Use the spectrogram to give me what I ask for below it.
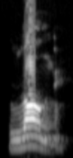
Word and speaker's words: wrong: The letter W is often a silent letter when it comes before an R at the start of a word. Some common examples are right, wrote, wreck, wrong, rap. In all of these words, we're not pronouncing the W sound. It's silent. We're just pronouncing the R sound.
